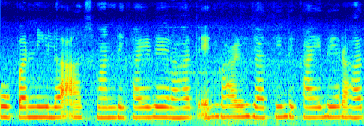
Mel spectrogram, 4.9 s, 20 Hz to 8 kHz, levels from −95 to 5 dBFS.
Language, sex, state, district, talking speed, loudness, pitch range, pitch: Hindi, female, Bihar, Supaul, 150 wpm, -18 LUFS, 230-245 Hz, 235 Hz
